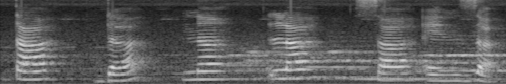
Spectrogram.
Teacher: The consonant sounds are made when the tongue tip contacts the alveolar ridge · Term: Alveolar sound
